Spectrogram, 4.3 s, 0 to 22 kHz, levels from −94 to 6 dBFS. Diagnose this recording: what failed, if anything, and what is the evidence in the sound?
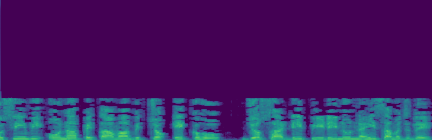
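The speech has a hard ceiling at 6.5 kHz throughout, with grainy hiss replacing fine treble detail, roughened vowels and softened consonant attacks. The failure is at the codec stage, likely Vorbis compression at a very low rate, around 17 kbps. The encoder drops the upper band and quantises the remaining residue so coarsely that detail turns into noise-like texture. A spectrogram shows a flat cut-off at 6.5 kHz and speckled, smeared harmonics below it.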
